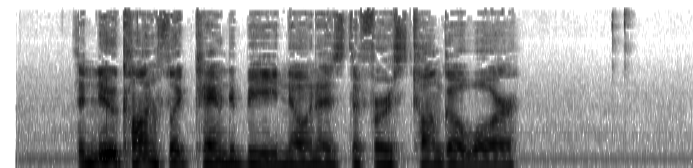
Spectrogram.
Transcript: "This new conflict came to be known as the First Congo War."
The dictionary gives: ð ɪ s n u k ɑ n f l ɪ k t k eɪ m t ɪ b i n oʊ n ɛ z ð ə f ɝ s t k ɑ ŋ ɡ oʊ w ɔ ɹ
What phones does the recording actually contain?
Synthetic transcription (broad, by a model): ð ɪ n u k ɑ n f l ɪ k k eɪ m t ɪ b i n oʊ n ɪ z ð ə f ɝ s t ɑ ŋ ɡ oʊ w ɔ ɹ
